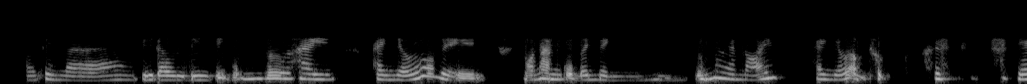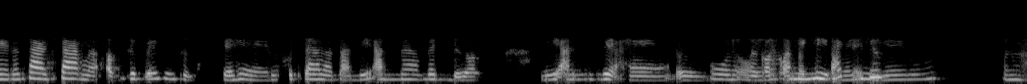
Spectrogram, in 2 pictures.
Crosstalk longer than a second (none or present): present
